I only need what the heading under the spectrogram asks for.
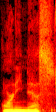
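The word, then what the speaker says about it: Arne Næss: And I noticed on the dedication, you dedicated it to, I want to make sure I'm pronouncing this right, Arnie Næss.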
